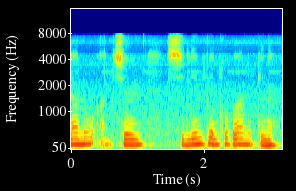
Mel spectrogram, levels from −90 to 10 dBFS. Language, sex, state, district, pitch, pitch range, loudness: Garo, male, Meghalaya, West Garo Hills, 145 Hz, 135-155 Hz, -12 LUFS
